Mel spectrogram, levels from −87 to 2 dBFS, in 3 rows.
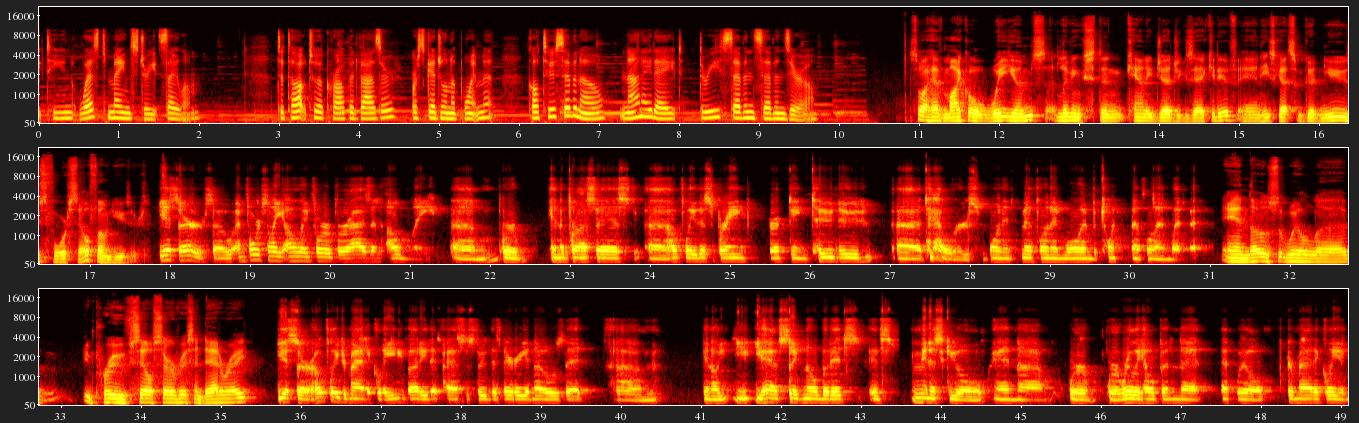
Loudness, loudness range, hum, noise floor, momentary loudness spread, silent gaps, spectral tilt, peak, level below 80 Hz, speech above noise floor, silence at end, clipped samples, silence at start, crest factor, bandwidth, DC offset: -20 LUFS; 4 LU; none; -54 dBFS; 10 LU; none; -5 dB/octave; 0 dBFS; -60 dBFS; 34 dB; 0 s; under 0.1%; 0 s; 20 dB; 17 kHz; under 0.1%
